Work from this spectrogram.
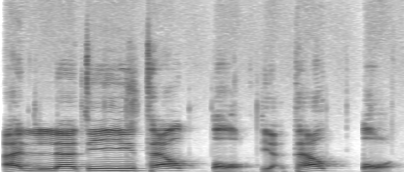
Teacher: Huruf ta-nya tetap dibaca tipis kemudian baru dipindahkan ke huruf to dengan menekannya karena ada tasydid.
